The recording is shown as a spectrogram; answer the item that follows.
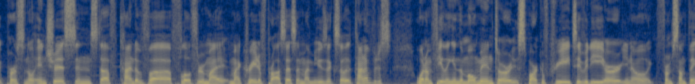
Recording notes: live from the Skywalk in Portage Place, Winnipeg, Manitoba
